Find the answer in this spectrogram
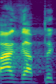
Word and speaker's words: ágape: Cierra el apóstol Pablo hablando de agape o ágape, como alguno lo pronuncia, porque es el amor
